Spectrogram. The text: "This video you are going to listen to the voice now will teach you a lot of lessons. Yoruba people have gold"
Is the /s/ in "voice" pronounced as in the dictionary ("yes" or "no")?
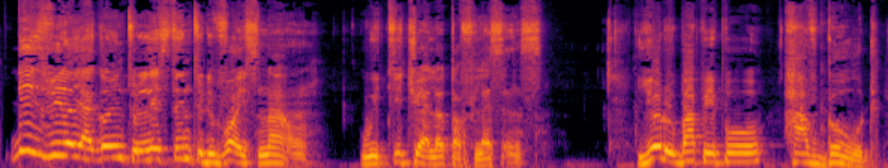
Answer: yes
